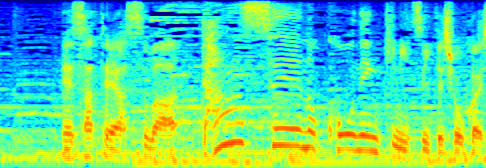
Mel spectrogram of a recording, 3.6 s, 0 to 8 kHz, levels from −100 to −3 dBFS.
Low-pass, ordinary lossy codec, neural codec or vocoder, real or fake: none; none; none; real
